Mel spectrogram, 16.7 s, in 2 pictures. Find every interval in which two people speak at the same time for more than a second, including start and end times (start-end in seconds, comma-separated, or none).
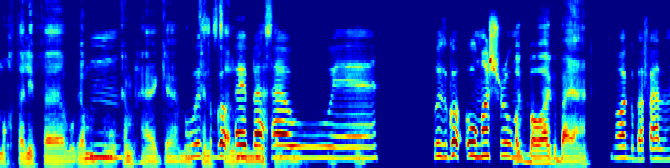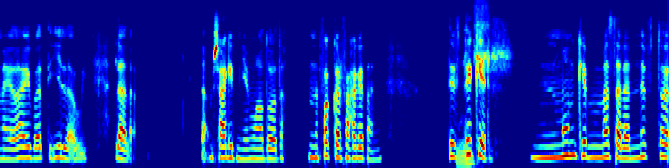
2.3-3.8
